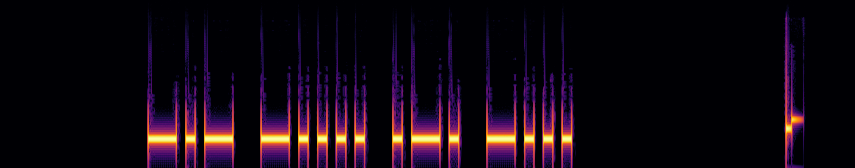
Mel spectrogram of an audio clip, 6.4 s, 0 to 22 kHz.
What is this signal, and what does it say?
Morse code, heard as a keyed tone, about 17 wpm, 700 Hz. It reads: K6RB
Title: Easy Call Signs - 17wpm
